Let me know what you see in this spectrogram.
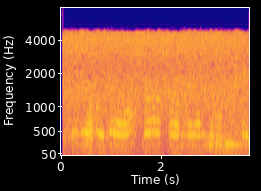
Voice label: possible female evp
